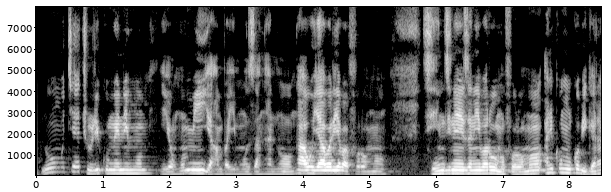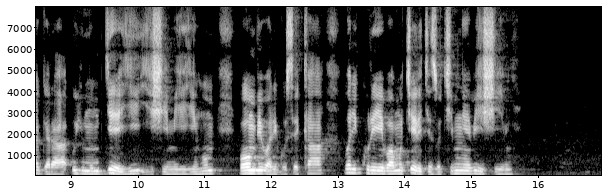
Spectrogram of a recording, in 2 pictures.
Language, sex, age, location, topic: Kinyarwanda, male, 25-35, Huye, health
